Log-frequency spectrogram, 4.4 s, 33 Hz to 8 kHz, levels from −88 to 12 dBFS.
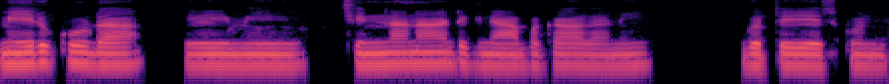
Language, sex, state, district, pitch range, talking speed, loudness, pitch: Telugu, male, Telangana, Karimnagar, 115-125 Hz, 110 wpm, -29 LUFS, 120 Hz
